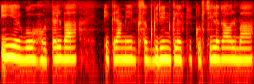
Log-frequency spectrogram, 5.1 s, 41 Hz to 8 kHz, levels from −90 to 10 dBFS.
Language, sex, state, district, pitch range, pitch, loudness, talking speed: Bhojpuri, male, Jharkhand, Palamu, 195-205 Hz, 200 Hz, -16 LUFS, 165 wpm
